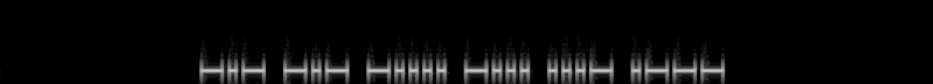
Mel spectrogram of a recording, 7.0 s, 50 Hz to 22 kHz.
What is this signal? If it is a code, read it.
Morse code, heard as a keyed tone, about 23 wpm, 700 Hz. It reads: KK6BVJ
